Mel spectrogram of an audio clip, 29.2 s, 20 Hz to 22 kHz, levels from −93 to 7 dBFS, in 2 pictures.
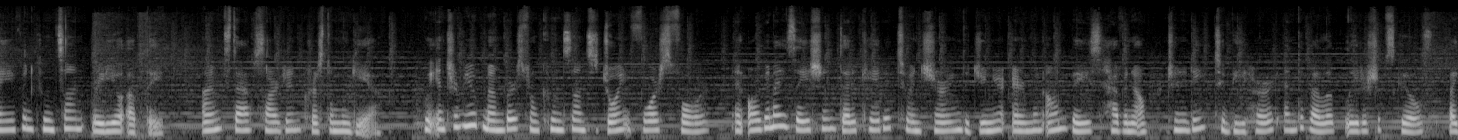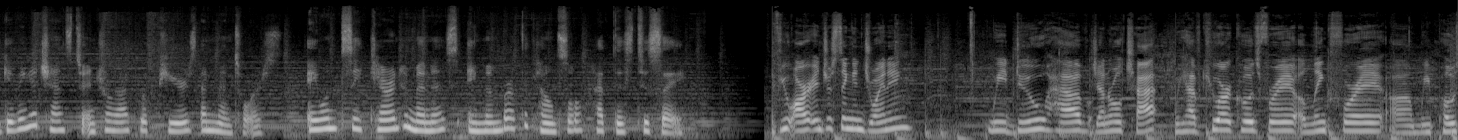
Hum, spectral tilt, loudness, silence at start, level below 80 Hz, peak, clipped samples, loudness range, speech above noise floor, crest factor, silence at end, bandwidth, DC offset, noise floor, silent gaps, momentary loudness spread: none; -5.5 dB/octave; -27 LUFS; 0 s; -56 dBFS; -12 dBFS; under 0.1%; 3 LU; 35 dB; 14 dB; 0 s; 17.5 kHz; under 0.1%; -60 dBFS; none; 9 LU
